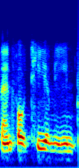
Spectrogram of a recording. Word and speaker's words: benfotiamine: And benfothiamine, but the way it's spelled, I've been calling it benfoshamine, or some people call it benfotiamine, but it's B as in boy, E, N as in Nancy, F as in Frank, O, T as in Tom, IAMINE, benfothiamine or thiamine.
